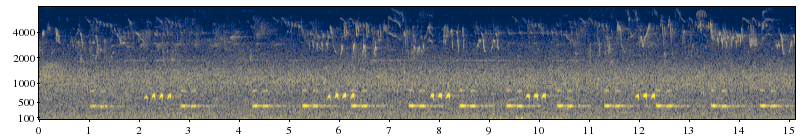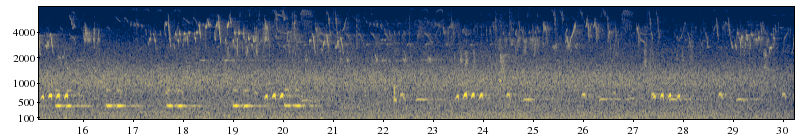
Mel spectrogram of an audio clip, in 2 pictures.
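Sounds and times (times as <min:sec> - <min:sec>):
small birds twittering: 0:00.0 - 0:30.2
speech: 0:01.1 - 0:03.7, 0:04.3 - 0:18.4, 0:19.0 - 0:20.7
cuckoo calling: 0:02.1 - 0:03.4, 0:04.2 - 0:20.8, 0:22.2 - 0:25.2, 0:27.4 - 0:28.1.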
